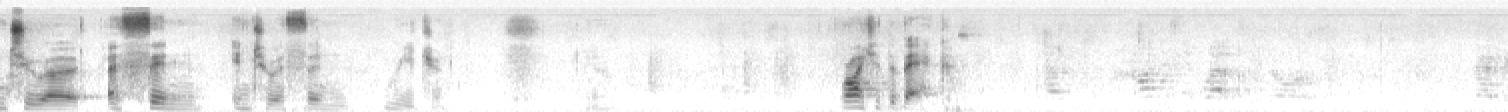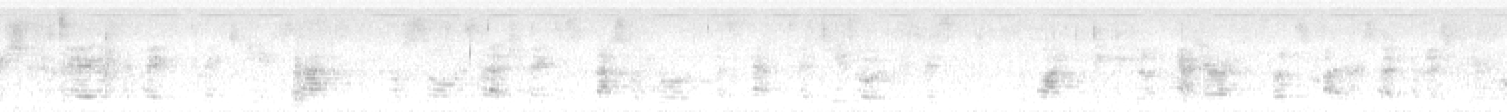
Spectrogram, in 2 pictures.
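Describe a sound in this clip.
A middle-aged woman speaks with animation, heard from a little distance.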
